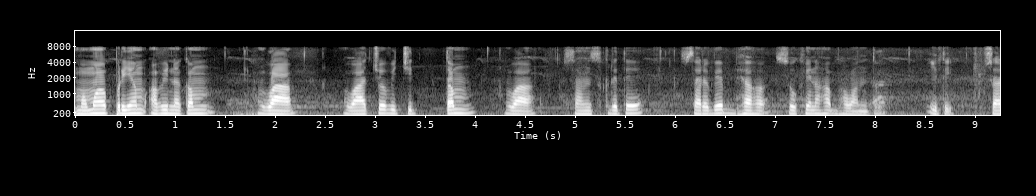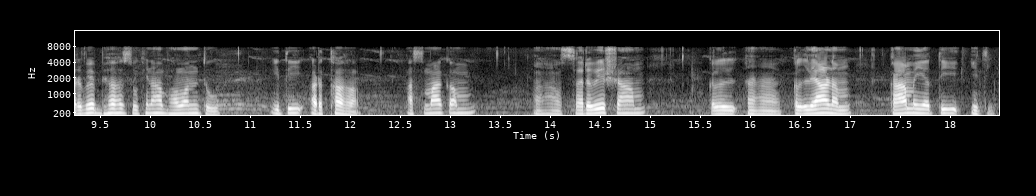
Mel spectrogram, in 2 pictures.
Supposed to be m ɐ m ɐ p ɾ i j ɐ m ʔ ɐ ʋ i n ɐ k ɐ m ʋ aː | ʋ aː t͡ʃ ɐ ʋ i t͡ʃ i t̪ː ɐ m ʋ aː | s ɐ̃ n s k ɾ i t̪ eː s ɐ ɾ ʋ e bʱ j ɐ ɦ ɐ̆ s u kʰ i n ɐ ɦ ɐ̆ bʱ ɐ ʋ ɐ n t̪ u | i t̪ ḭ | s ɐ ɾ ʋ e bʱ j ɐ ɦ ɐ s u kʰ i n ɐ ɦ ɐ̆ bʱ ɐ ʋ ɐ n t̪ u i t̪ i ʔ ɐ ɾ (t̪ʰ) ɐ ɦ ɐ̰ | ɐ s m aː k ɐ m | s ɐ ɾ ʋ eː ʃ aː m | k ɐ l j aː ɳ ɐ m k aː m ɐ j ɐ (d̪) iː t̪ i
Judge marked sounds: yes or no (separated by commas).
yes, no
